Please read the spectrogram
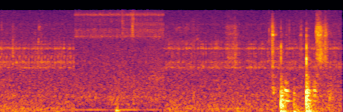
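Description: Near silence: quiet room tone, with a few light taps near the end from a clear stamp being handled and lifted off paper.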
